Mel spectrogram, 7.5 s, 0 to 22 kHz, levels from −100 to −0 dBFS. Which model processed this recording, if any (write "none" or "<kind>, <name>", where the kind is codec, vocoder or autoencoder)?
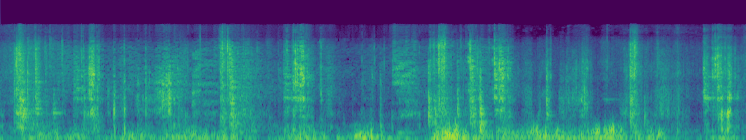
none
